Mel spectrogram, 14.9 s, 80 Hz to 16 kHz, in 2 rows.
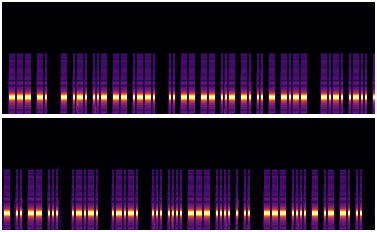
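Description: Morse code, heard as a keyed tone, about 30 wpm, 550 Hz. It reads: ON TRUMP IMMUNITY CLAIMS <AR> <AR> SHOHEI OHTANI
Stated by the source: Morse news headlines sent at 30 wpm.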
